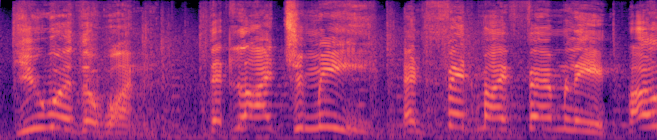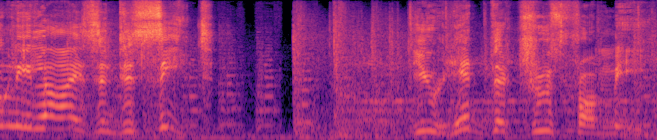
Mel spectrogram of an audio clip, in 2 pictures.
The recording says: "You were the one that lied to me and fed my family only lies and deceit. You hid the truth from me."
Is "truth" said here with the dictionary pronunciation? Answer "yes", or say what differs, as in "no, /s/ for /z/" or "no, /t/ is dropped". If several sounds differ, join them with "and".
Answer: yes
